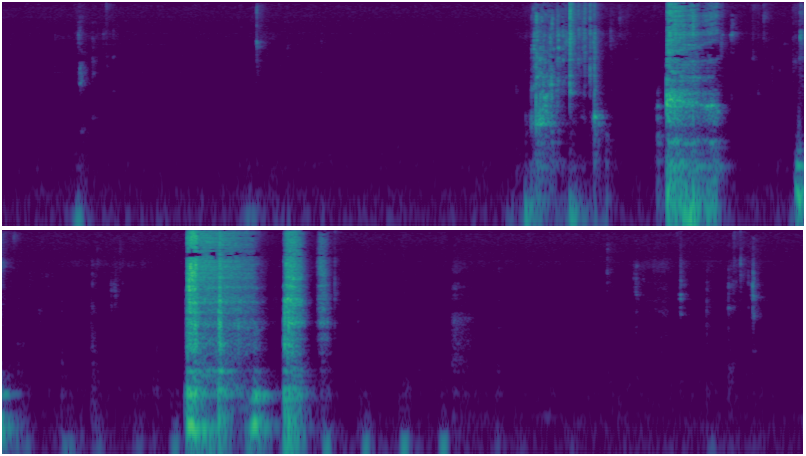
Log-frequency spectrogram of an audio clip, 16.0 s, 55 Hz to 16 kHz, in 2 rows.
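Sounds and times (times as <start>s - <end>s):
person retching: 6.6s - 7.3s, 9.9s - 11.3s.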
